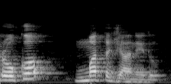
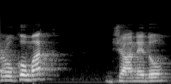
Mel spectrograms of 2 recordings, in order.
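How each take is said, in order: First: There is a pause after the first word. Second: There is a pause after the second word. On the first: Stop them; do not let them go. "अगर मैंने रोको के बाद coma लगाया" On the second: Do not stop them; let them go. "अगर मैंने रोको मत के बाद कोमा लगाया"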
